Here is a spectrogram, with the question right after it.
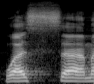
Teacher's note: Enggak usah ragu-ragu untuk memanjangkan, berharokat 5 sampai 6. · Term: mad wajib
